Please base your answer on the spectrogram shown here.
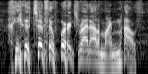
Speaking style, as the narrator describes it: Han laughed

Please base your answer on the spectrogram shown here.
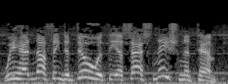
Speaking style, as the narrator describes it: someone in one of the other boats shouted

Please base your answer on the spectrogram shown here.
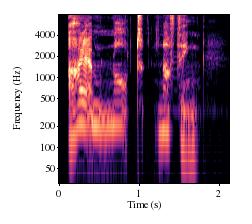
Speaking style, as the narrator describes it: whispered to the darkness

